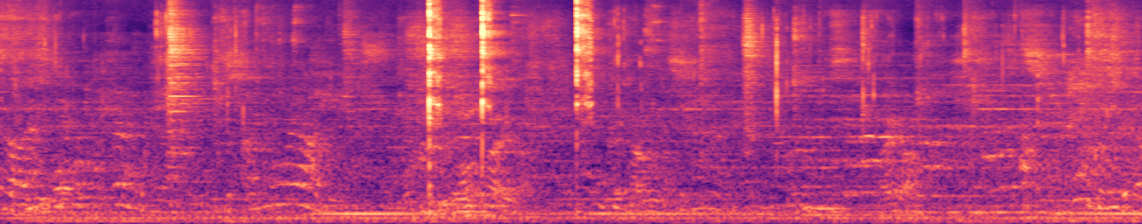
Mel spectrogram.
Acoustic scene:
restaurant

